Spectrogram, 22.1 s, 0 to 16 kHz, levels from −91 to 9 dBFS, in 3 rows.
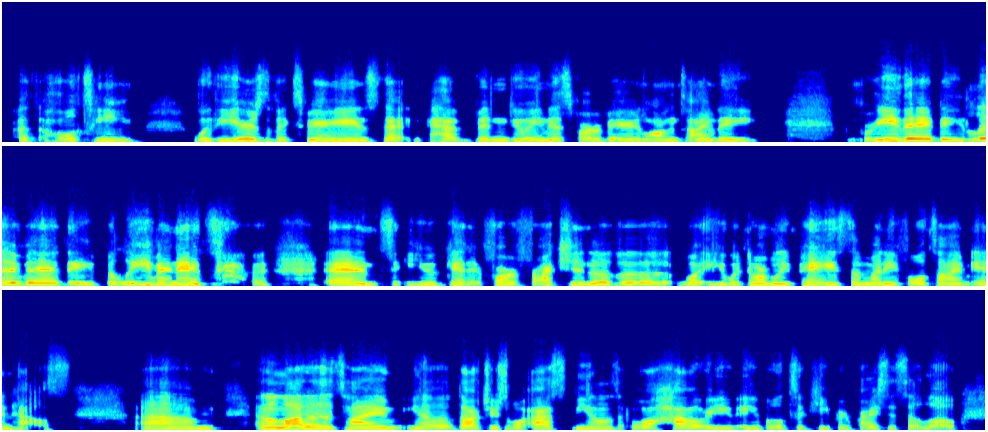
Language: English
